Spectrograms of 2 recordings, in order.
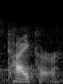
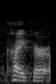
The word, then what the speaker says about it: cicer: Cicer, which would, in real Latin pronunciation, that's kiker. Kiker, okay.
